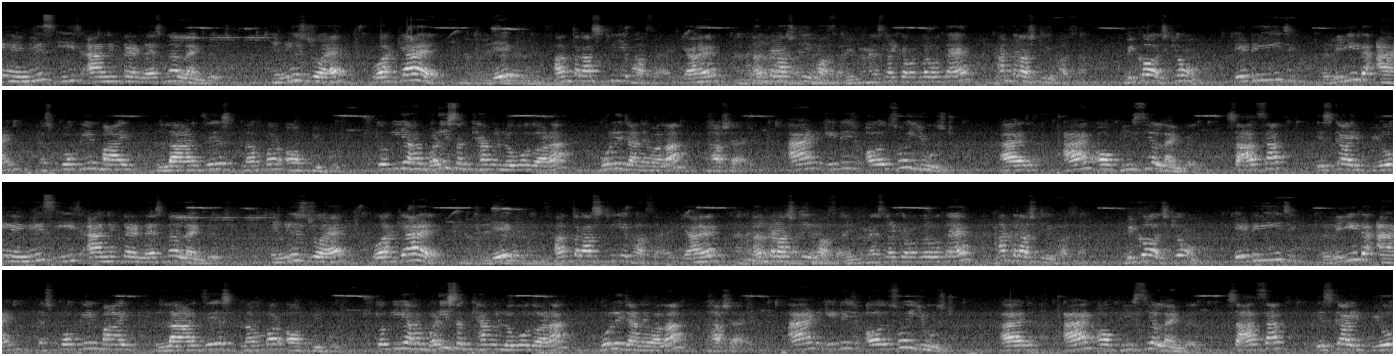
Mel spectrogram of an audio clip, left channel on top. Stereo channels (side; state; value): both; normal; correlation 0.41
